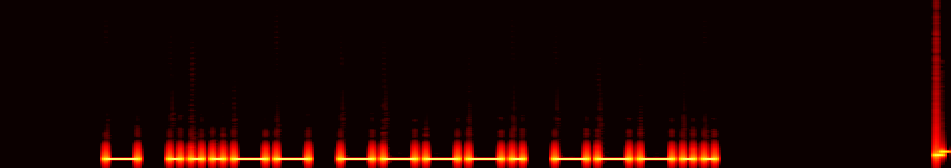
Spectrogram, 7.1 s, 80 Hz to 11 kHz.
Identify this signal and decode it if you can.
Morse code, heard as a keyed tone, about 15 wpm, 700 Hz. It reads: T398
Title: Numbers - Contest Style - 4-Digit 15wpm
